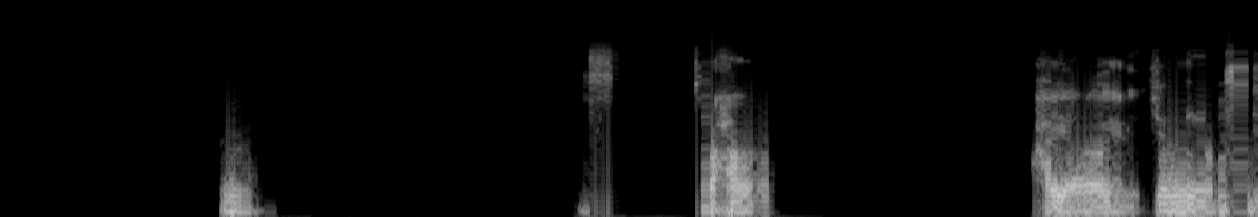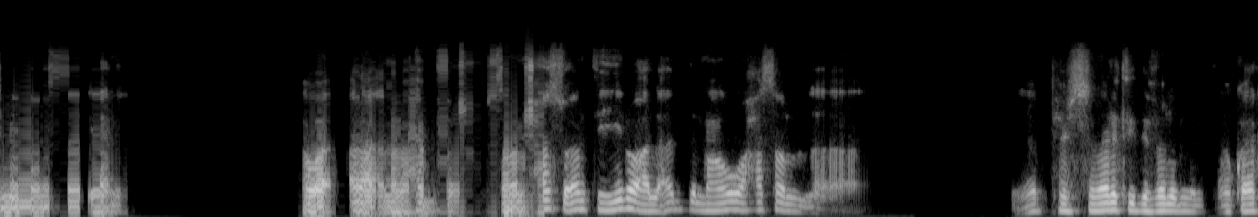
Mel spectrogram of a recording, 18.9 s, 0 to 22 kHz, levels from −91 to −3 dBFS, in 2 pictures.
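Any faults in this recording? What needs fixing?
From 0.01 to 13.52 s there's robotic sound from repeated short buffers: a rigid 100 Hz buzz, likely about half the audio replaced by repeated 10 ms chunks. Keep the input buffer fed steadily or give it more headroom so playback never has to loop old audio.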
